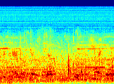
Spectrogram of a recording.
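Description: Indistinct chatter of several voices, with one sharp click about one and a half seconds in.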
